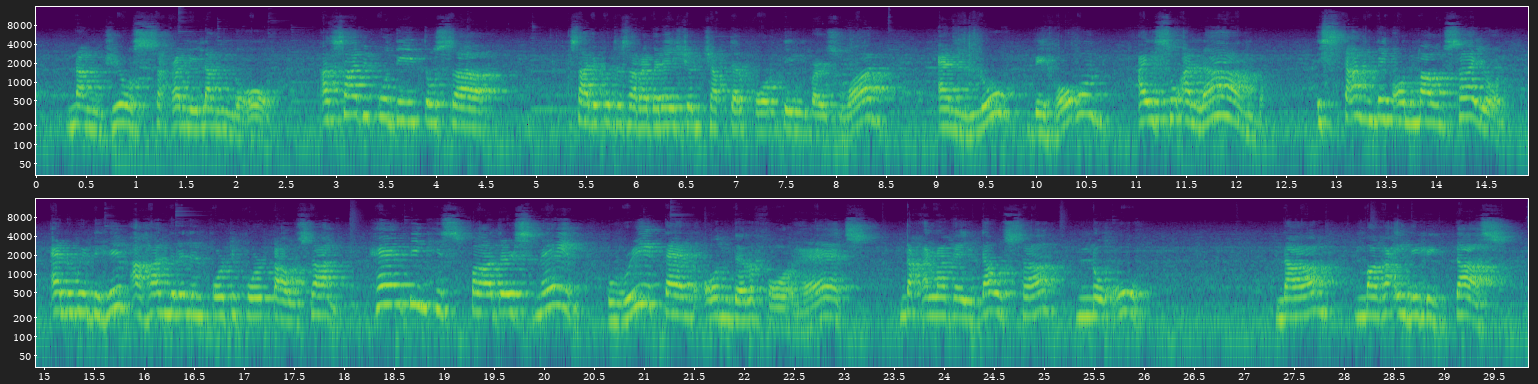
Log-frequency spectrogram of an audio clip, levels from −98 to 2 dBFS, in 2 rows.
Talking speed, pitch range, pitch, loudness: 100 wpm, 195-250 Hz, 225 Hz, -20 LUFS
